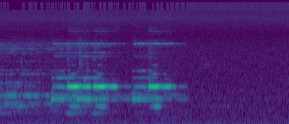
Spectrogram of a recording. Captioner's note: Windows Login sounds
